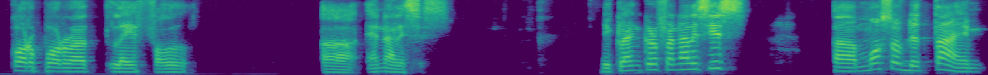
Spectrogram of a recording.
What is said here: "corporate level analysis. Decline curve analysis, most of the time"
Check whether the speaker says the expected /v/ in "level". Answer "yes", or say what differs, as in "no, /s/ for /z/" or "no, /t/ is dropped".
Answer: no, /f/ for /v/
